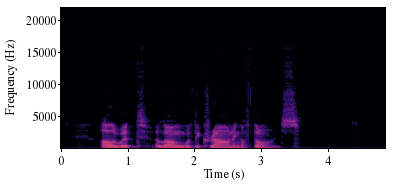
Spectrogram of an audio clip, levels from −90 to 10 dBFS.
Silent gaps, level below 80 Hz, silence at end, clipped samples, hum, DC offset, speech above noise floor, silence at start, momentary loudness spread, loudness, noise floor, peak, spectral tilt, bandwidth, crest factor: none; -66 dBFS; 1.3 s; under 0.1%; none; under 0.1%; 41 dB; 0.6 s; 14 LU; -40 LUFS; -80 dBFS; -24 dBFS; -6.5 dB/octave; 15.5 kHz; 18 dB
